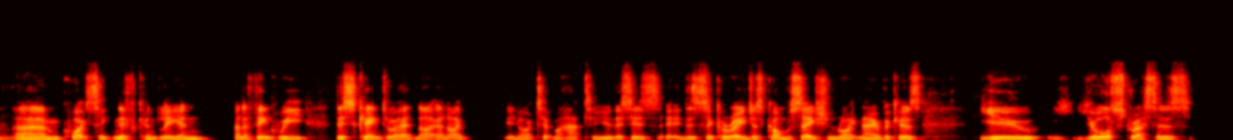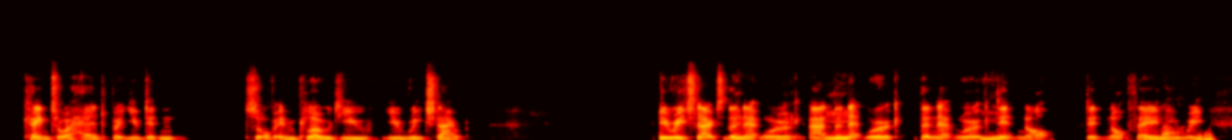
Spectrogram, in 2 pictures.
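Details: Adult male conversational speech, possibly two speakers; typical speech.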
